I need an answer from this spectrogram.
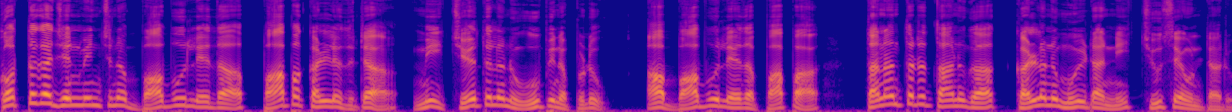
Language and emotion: Telugu, neutral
